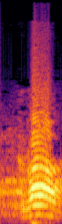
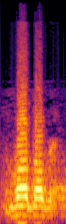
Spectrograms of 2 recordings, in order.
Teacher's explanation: الغين في القران غا والضاد مفخمه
